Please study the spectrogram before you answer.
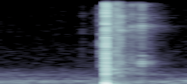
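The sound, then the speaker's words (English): An original-flavor Ramune soda from Sangara pops open with a single sharp crack, then a brief hiss of fizz that fades within a fraction of a second. A faint low hum runs underneath, and no one speaks. “We popped up. Okay, there's a little bit of fizz.”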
